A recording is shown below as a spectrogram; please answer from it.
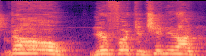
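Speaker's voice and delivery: high-pitched, indignant refusal; imitated arguing girlfriend. Girlfriend refusing to leave the house, indignant imitation. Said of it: "she's trying to argue with me".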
